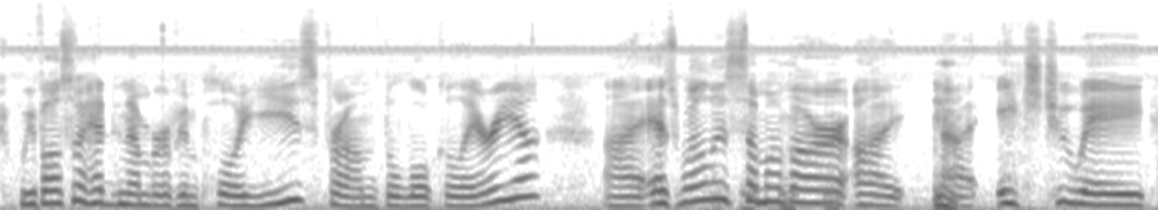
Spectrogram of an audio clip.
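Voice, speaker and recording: An ordinary speaking voice from a woman, medium pitch, ordinary pitch variation and a fairly slow pace, in a very clean recording with a silent background. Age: 50s. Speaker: retiring farmer. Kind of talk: interview.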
